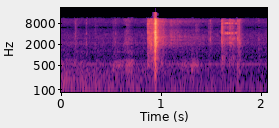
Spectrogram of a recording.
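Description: A single shotgun shot about a second in, followed by a few much softer clicks.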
